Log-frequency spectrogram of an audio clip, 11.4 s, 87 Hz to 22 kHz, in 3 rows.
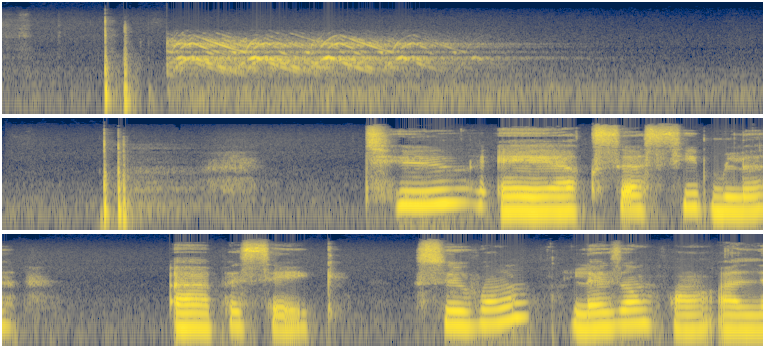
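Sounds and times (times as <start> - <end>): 
sharp clicks or knocks: 0.5 - 0.8, 4.3 - 4.6
ambulance siren wailing with layered warbling tones: 0.8 - 2.8
speech: 5.8 - 7.8, 8.4 - 11.4.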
